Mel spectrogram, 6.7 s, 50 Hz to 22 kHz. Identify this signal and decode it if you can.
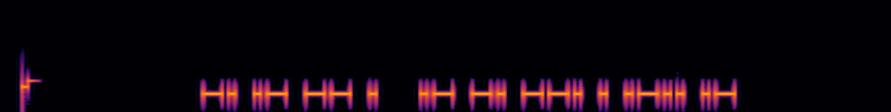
Morse code, heard as a keyed tone, about 25 wpm, 700 Hz. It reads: NAME ANGELA
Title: Practice QSO - Exchange 1 - Beginning - 25wpm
